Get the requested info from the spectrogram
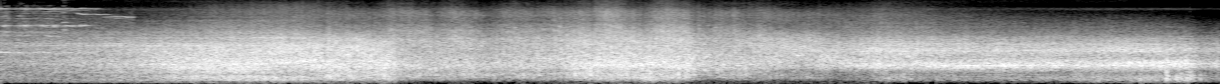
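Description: Passenger train passing close at speed: a steady rush of wheel and rail noise with two louder surges, cutting off suddenly near the end.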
